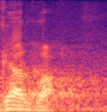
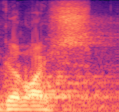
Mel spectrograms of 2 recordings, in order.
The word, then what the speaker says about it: Galois: is perd Gao is but the French have a tendency to ignore watts of consonants so mispronounced Galva which is something I when I first saw the name of course I pronounced his garage and much later I learned the correct translation right you met people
